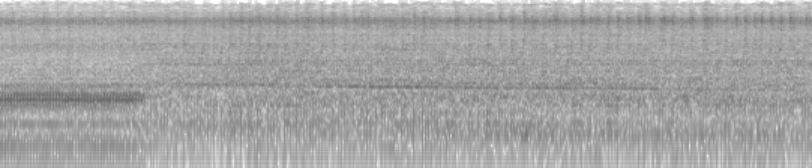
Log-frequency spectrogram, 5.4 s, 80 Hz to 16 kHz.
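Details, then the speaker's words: Echo PB-403T two-stroke backpack leaf blower, a curb find, after carburetor cleaning, magneto reinstalled and kill wire disconnected: catches and settles into a steady high full-revs buzz without surging or dying; normal running. "How about it? Got it started. Well, now all I need is a new carburetor, right? I don't think it'll start again, though."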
